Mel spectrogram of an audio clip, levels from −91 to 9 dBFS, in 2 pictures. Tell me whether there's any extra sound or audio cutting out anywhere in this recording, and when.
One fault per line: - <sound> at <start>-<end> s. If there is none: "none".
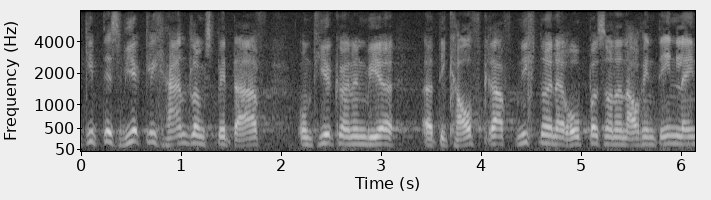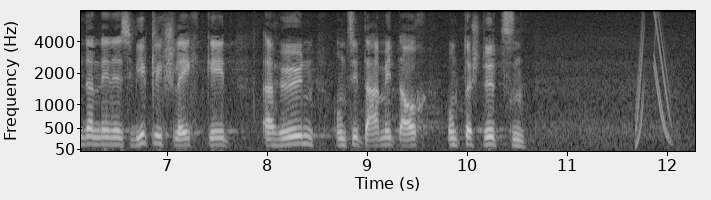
- chirp at 11.7-12.1 s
